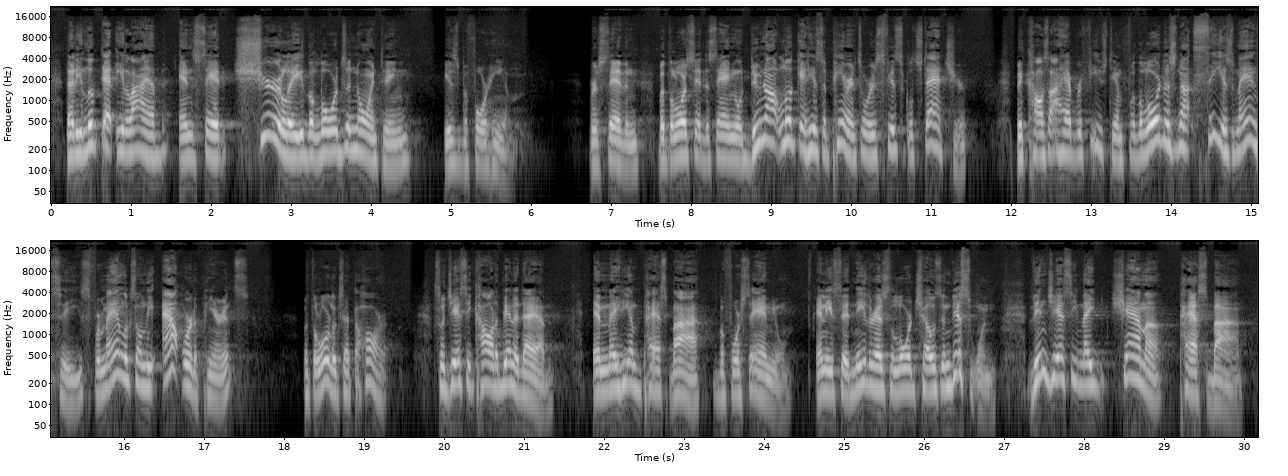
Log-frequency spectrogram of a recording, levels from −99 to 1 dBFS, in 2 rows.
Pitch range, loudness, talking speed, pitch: 145-195 Hz, -26 LUFS, 175 wpm, 170 Hz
